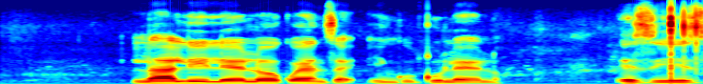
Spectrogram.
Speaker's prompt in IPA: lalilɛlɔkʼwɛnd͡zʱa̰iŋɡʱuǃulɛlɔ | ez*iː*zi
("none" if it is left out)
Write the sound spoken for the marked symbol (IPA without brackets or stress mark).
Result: iː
